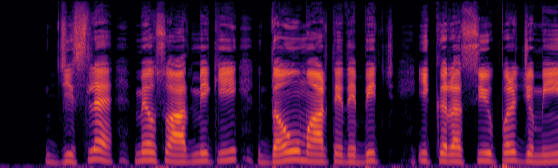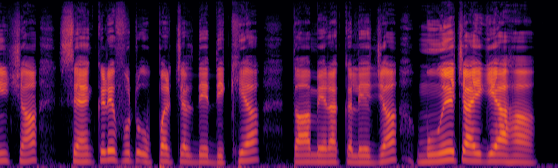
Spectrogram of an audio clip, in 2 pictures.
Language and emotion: Dogri, fearful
